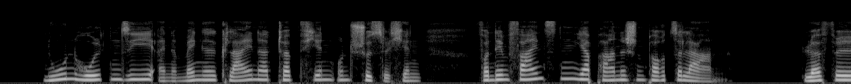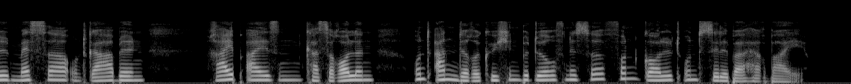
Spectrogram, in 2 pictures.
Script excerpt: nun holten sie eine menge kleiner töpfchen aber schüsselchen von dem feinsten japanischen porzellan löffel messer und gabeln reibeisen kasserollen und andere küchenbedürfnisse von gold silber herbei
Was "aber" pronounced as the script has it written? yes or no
no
